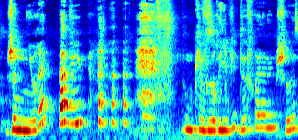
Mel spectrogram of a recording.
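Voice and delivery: normal talking voice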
